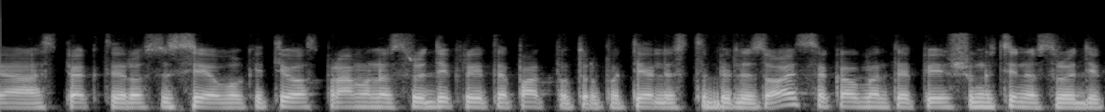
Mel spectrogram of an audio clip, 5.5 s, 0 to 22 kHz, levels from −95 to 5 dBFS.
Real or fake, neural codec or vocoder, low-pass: real; none; 7.2 kHz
